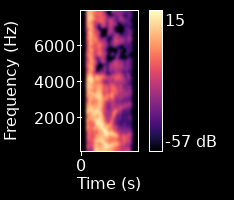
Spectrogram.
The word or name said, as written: carol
